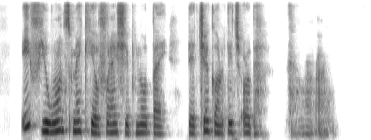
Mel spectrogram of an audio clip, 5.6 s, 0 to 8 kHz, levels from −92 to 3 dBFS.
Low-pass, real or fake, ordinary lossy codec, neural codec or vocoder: 7.2 kHz; fake; none; codec, 24 kHz, 0.9 kbps, WavTokenizer, small release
